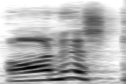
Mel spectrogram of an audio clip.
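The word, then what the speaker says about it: honest: और ऐसे ऑनेस्ट मैन लिखा तो हानेस्ट मैन है लेकिन यच साइलेंट हो जाता है तो बड़ा आ का ध्वनि यहाँ आता है ऑनेस्ट मैन, तो एन लगा देंगे।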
